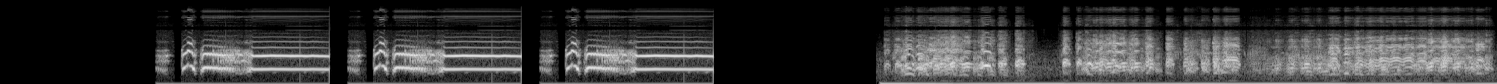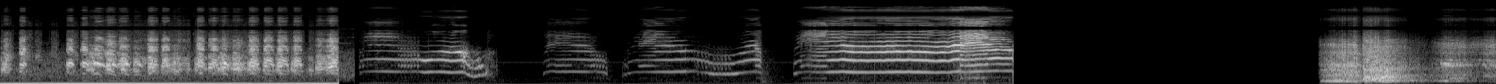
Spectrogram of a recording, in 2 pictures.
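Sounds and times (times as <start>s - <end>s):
swans and geese honking: 8.8s - 18.9s
kitten meowing: 18.6s - 25.1s.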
